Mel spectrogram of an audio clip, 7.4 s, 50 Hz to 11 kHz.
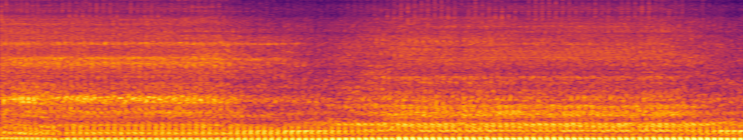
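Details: Suzuki DRZ400SM single-cylinder motorcycle, warm after about 50 km riding with gas in the oil, idling with a steady light ticking in time with the engine, which starts once warmed up.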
